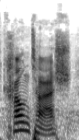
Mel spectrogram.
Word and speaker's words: Countach: there's theories there but according to wikipedia it's countach and what a countach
